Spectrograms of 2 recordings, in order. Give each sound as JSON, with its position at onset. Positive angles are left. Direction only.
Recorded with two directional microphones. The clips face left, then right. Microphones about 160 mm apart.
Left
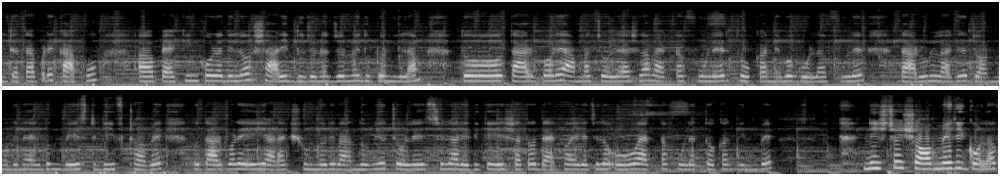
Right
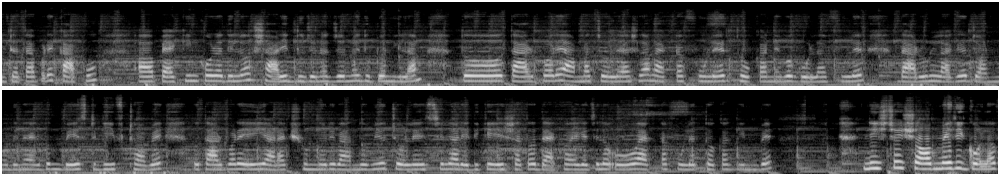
{"t": 0.0, "sound": "speech", "side_deg": -20}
